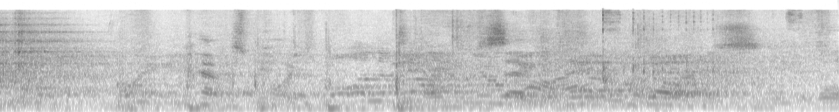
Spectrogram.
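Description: Indistinct voices echoing in a large sports hall, with a few short sharp knocks of a ball bouncing.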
